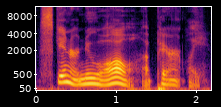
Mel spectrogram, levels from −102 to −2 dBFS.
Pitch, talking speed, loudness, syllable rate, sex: 165 Hz, 110 wpm, -16 LUFS, 3.9 syllables/s, female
